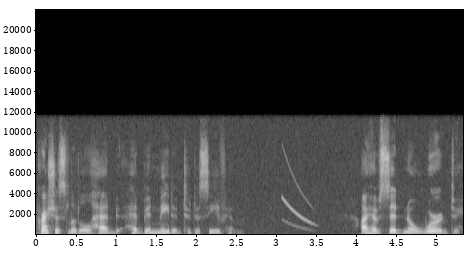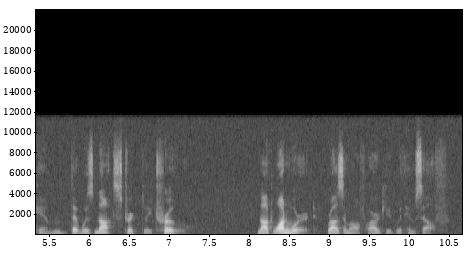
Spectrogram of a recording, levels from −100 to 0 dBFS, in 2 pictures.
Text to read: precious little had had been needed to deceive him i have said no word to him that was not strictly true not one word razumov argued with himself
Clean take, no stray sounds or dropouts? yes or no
no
